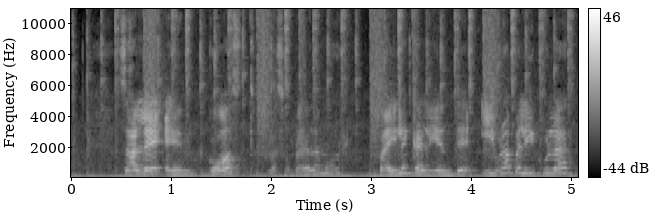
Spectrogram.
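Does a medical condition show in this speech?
No.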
